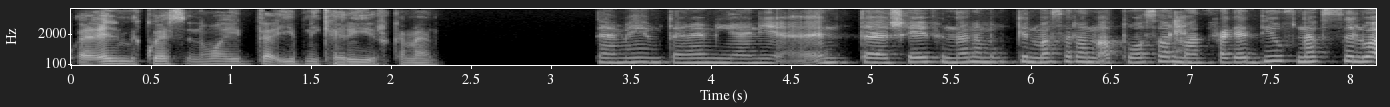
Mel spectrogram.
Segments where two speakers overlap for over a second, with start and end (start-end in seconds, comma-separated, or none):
none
